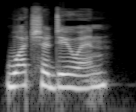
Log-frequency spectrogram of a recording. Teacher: The what are you part becomes whatcha and the g at the end of doing is often dropped.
